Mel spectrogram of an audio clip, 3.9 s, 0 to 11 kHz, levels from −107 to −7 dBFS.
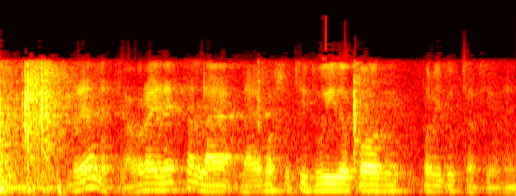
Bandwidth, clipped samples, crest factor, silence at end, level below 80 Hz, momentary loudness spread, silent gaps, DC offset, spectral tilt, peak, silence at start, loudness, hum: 4.9 kHz; under 0.1%; 22 dB; 0 s; -54 dBFS; 14 LU; none; under 0.1%; -8 dB/octave; -4 dBFS; 0 s; -25 LUFS; none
